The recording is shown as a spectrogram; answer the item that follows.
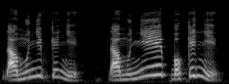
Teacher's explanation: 니은 소리가 덧나거나 혹은 니은 소리가 첨가된다. · 나무와 잎이 만났고 그리고 깨와 잎이 만나가지고 지금 니은이 첨가가 되는 경우입니다.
